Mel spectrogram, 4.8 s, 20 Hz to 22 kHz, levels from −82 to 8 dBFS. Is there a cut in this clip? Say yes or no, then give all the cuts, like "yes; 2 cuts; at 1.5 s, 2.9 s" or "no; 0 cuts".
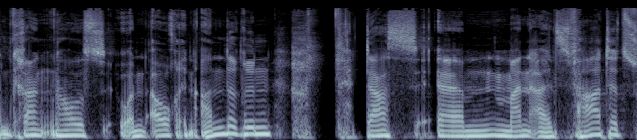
no; 0 cuts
